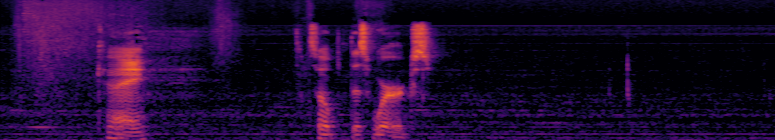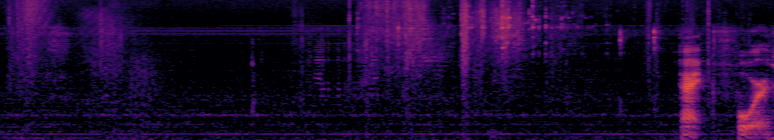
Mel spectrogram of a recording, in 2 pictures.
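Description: A man speaks in short bursts into a headset microphone, close by.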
